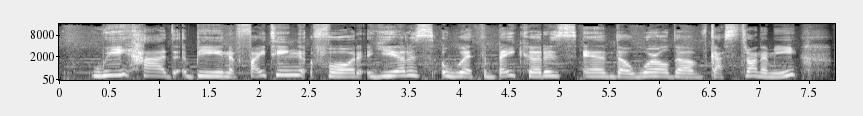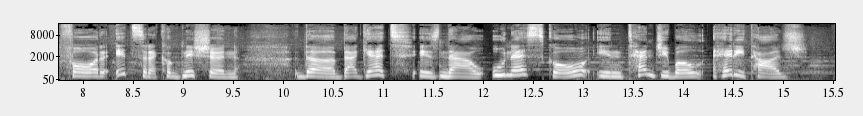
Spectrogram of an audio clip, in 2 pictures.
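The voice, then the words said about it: Romanian accent. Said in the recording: “whose Romanian accent is the closest thing we have in the building today”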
